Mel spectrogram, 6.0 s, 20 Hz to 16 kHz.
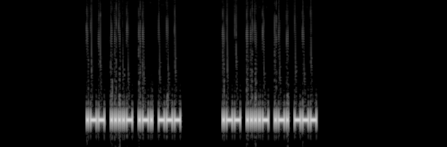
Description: Morse code, heard as a keyed tone, about 46 wpm, 700 Hz. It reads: W4RO W4RO
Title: USA Call Signs - 4 Characters - Repeated 2x - 45wpm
